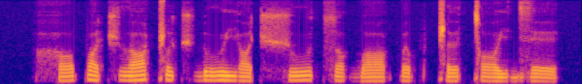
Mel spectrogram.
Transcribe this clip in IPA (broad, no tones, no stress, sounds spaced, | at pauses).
h ɔ p ɒ t͡ʃ ð ɒ ǁ u t͡ʃ ɗ u j ɒ t͡ʃ ʃ u t͡s ɔ ɡ͡b ɒ k͡p ə p ǁ ɘ ǀ ɔ j d͡z e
